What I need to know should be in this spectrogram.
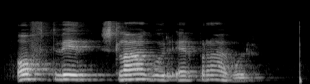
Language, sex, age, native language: Icelandic, female, 10, Icelandic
